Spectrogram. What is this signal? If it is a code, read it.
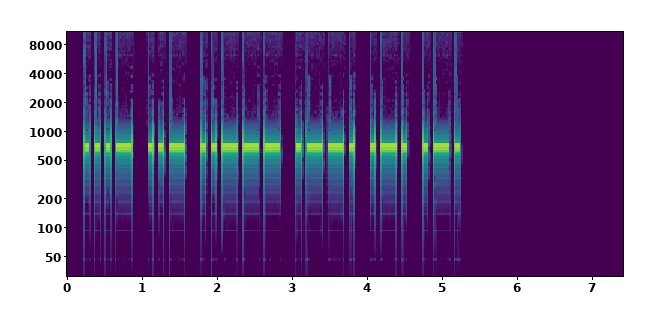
Morse code, heard as a keyed tone, about 17 wpm, 700 Hz. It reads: VU2PRR
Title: DXCC-100 Call Signs - 6 Characters - 17wpm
